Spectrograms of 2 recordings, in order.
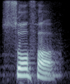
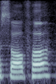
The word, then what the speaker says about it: chauffeur: क्या पढ़ते हैं इसको? सोफा। ए स्पेलिंग गलत है, CHAUFFEUR। ए होता है सोफा।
